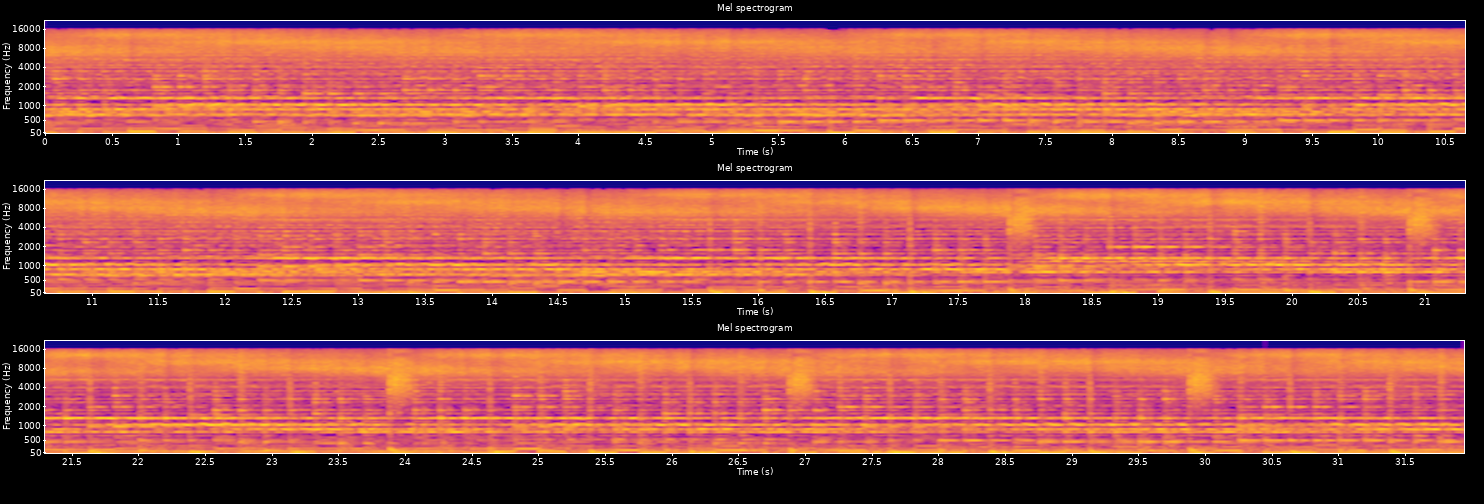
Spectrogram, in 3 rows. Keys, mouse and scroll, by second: 5.0 right click, 6.1 click, 25.8 alt+scroll up 1, 27.0 alt+click, 27.6 alt+click, 28.7 alt+click, 29.4-29.9 alt+scroll down 2, 30.8-31.9 scroll down 1.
